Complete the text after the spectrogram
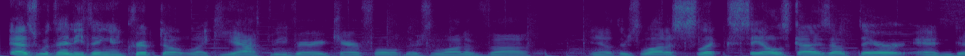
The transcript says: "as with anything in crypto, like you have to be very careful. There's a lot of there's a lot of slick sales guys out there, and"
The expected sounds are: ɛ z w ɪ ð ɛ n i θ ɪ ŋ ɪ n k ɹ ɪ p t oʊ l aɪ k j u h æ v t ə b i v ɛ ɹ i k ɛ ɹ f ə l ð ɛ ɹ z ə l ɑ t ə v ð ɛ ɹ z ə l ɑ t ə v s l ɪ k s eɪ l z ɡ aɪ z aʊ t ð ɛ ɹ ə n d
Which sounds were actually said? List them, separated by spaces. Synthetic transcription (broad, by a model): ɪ z w ɪ ð ɛ n i θ ɪ ŋ ɪ n k ɹ ɪ p t oʊ l aɪ k j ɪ h æ f t ə b i v ɛ ɹ i k ɛ ɹ f l ð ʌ ɹ z ə l ɑ t ə v ð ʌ ɹ z ə l ɑ t ə v s l ɪ k s eɪ l z ɡ aɪ z aʊ t ð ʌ ɹ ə n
